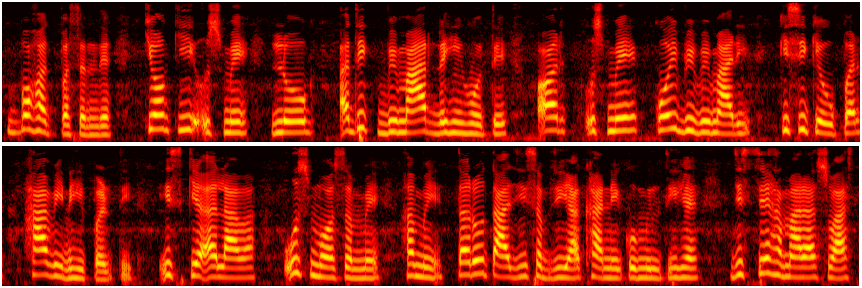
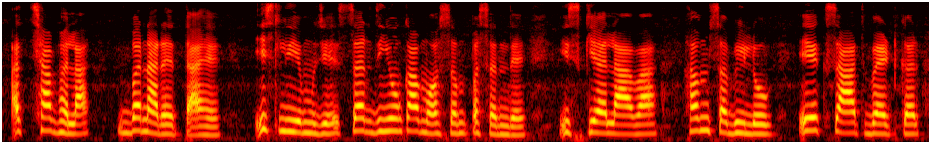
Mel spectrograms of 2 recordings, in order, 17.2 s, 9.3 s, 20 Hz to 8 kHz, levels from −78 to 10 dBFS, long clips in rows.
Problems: constant background noise, background conversations at intervals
